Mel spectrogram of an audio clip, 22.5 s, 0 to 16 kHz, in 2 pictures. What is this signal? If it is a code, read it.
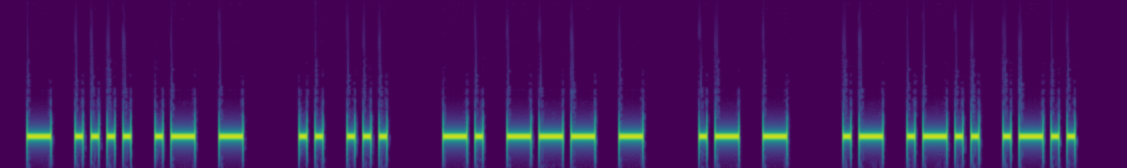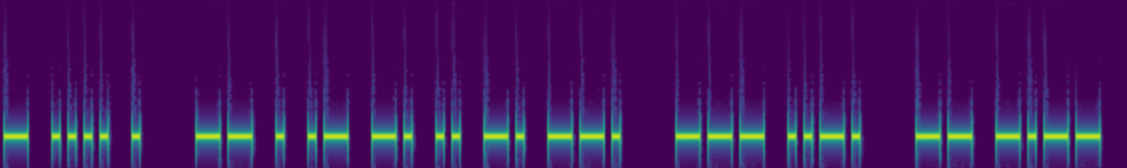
Morse code, heard as a keyed tone, about 15 wpm, 700 Hz. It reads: THAT IS NOT AT ALL THE MEANING OF MY
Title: Sentences from Top 1000 Words - Review Part 6 - 15wpm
